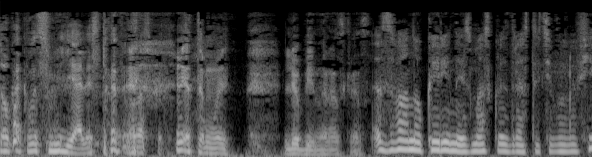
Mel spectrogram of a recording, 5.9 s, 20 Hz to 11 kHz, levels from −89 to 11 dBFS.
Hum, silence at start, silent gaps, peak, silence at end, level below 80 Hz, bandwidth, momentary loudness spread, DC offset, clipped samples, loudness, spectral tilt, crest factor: none; 0 s; none; -8 dBFS; 0 s; -46 dBFS; 8.8 kHz; 12 LU; under 0.1%; under 0.1%; -24 LUFS; -6 dB/octave; 16 dB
